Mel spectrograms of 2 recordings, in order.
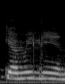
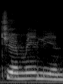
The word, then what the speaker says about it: chameleon: अब यहाँ पे बहुत सारे बच्चे क्या करते हैं, ये कैमिलियन है, नॉट चैमेलियन. तो ये जो CH है वो आएगा, क से उसे प्रोनाउंस करना है, हमें च नहीं करना है.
